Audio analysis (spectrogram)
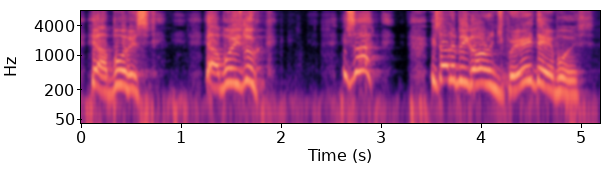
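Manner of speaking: put-on lairy young lad in tracksuit; lad at a gaff. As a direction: call out to the boys, cocky. Sketch, lads at a house party.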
